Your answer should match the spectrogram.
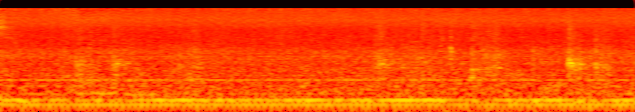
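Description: Steady low hum with a constant hiss behind it, with a few faint short ticks scattered through.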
